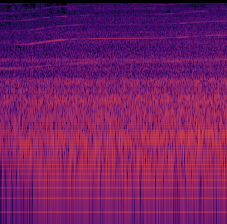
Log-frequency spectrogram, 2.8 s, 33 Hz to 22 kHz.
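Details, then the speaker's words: Hoover Windtunnel Anniversary Edition S3670 canister vacuum, suction control set to medium, with some air escaping from the power brush: steady airy roar with faint high whistle, holding even; normal running. "Medium. And that's high. It's nice, so you can adjust your suction on demand if you have a certain pile of carpet that you feel like is too much or too less suction."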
